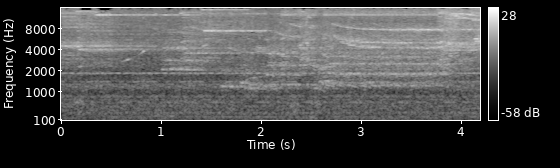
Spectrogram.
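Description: Dense experimental noise music: several tracks layered at once, with drones and shrill, squealing high tones sliding over a steady low rumble.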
